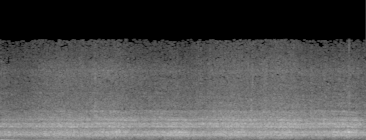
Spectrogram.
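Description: A train rolls past on rail tracks, a steady, loud rumbling roar with a low hum at the start, continuing unbroken for a few seconds with no voices.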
